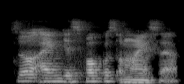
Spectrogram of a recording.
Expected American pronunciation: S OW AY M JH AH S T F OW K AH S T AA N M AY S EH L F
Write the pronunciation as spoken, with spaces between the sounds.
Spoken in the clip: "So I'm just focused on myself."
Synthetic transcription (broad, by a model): S OW AY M JH AH S T F OW K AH S AA N M AY S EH L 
